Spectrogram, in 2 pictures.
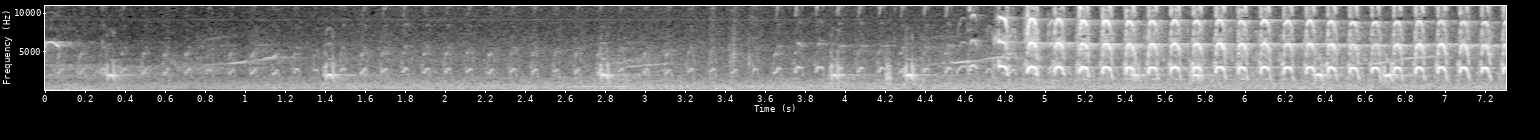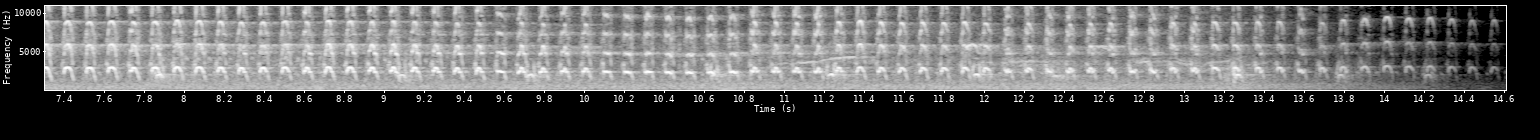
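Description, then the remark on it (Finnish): A three-toed woodpecker parent and chicks call: sparse sharp calls at first, then a loud, continuous, rapid chorus of high-pitched chick begging that runs steadily before fading out near the end. “Pohjantikka Emo ja Poikaset tässä kuunnellaan ja jatketaan kello 19.05.”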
